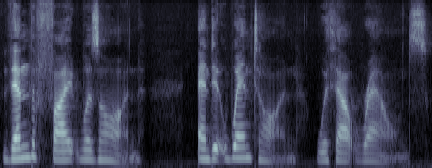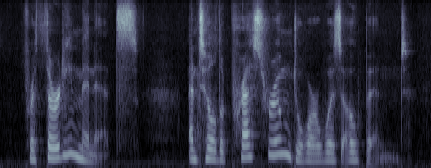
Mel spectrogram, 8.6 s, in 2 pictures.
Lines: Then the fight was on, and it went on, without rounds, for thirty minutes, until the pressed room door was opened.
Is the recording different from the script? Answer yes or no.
yes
